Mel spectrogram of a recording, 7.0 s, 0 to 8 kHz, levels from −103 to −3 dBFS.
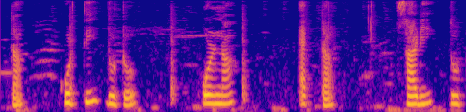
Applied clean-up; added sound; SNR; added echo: classical method Wiener filter.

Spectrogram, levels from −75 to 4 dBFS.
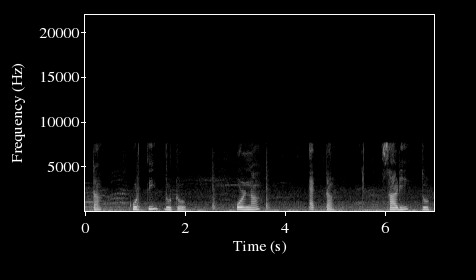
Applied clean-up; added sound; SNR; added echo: none; Tap / Hammer; 20 dB; none.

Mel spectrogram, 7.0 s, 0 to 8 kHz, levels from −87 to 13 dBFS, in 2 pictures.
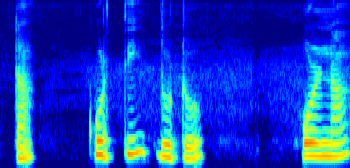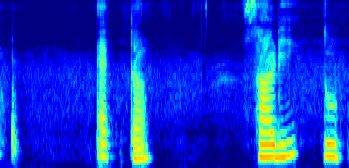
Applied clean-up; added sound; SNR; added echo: neural mask model Resemble Enhance denoiser.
